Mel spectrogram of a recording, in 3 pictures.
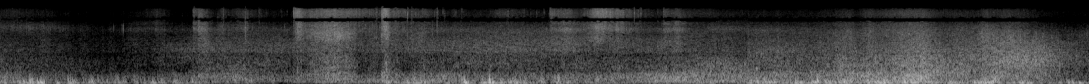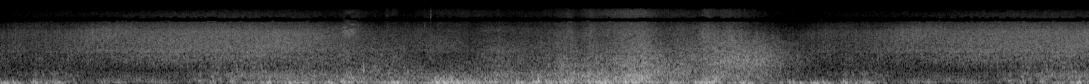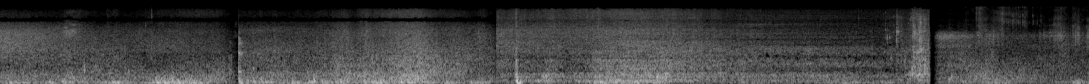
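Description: Sea waves breaking and washing up the beach in repeated swells, with gusty wind buffeting the microphone.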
